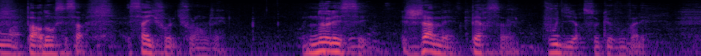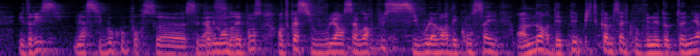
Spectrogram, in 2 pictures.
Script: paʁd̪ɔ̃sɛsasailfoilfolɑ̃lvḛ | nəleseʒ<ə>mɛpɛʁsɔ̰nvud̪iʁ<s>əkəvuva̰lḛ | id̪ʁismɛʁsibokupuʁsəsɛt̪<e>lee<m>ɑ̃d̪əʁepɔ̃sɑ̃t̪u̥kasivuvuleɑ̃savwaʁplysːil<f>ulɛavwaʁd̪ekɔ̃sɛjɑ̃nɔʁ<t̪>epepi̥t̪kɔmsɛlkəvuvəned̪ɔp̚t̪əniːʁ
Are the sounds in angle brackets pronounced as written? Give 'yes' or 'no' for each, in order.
no, yes, yes, yes, no, no

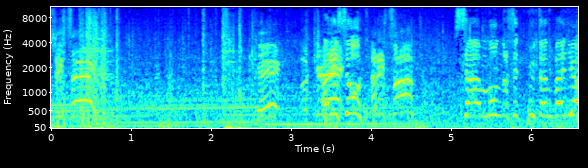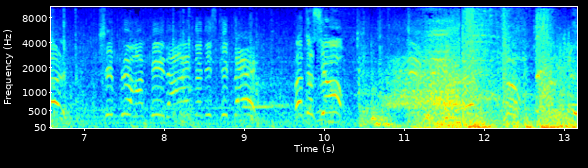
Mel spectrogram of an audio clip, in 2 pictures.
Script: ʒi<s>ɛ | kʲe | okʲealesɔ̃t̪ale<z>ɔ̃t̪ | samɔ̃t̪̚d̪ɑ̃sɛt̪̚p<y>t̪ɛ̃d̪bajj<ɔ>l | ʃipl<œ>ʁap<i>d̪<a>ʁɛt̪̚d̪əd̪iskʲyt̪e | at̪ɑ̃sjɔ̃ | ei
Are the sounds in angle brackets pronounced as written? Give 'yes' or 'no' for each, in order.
yes, no, yes, yes, no, yes, yes

